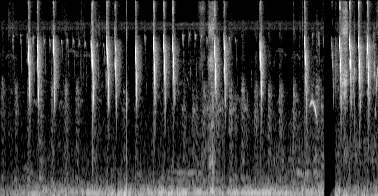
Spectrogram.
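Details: Bar-winged prinia delivering a vigorous, piercing song, used as a lure to make prinias sing: a steady string of sharp high notes at about three per second, ending in a faster flurry after a brief dropout.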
